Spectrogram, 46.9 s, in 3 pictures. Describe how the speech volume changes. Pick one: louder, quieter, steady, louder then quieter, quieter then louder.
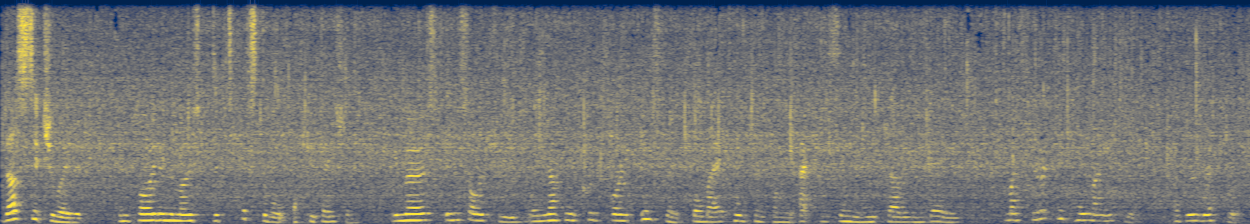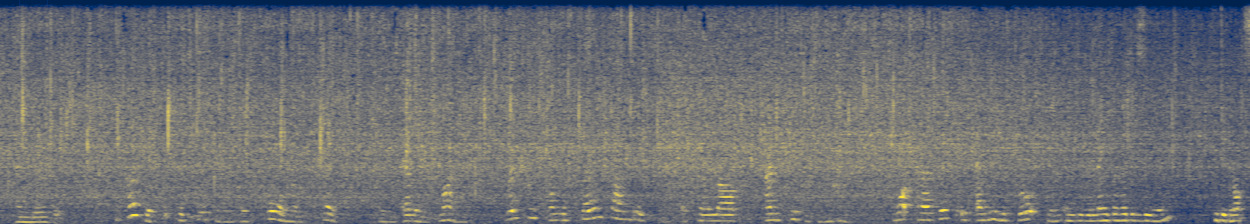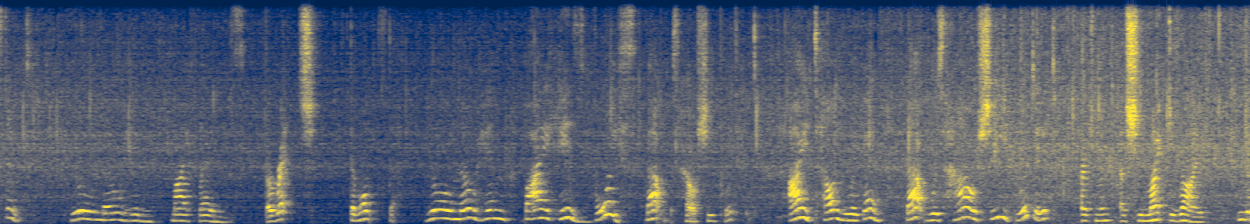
quieter then louder.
